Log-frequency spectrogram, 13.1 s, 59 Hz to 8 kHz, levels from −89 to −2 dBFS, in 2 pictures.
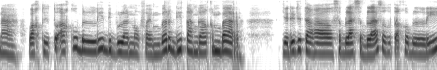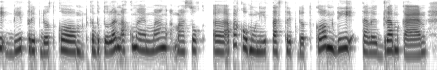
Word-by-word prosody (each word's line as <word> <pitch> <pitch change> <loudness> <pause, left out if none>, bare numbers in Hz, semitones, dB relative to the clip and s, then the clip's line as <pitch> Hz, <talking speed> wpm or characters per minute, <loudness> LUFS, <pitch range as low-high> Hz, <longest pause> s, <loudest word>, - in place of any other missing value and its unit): Nah, 185 -4 -6 0.2
waktu 190 +2 -3
itu - - -1
aku 265 +5 -3
beli 230 +2 +2
di 235 - -2
bulan 195 -1 +1
November, 180 +6 -1
di 235 0 0
tanggal 210 -5 -2
kembar. 220 - +1 0.6
Jadi, 200 +2 +2
di - - -2
tanggal 190 -3 +2
11.11 195 0 +1
waktu 200 - -9
itu, - - -3
aku 210 - -6
beli 180 +4 0 0.2
di 245 +5 -2
Trip.com. 225 -2 +1
Kebetulan 230 +2 +1
aku 245 +5 -1
memang 245 +1 +1
masuk, 225 -2 -5 0.2
eee, 220 -1 +1
apa, 350 - -2
komunitas 220 -4 0
Trip.com 255 +6 +3
di 265 +1 +3
Telegram, 210 +3 +1
kan. 170 +4 -1
220 Hz, 145 wpm, -24 LUFS, 195-235 Hz, 0.6 s, Trip.com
